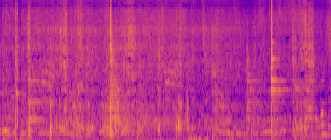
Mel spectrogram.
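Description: Browned onions sizzle in a pan as masala is added and stirred in. Steady frying hiss comes close up, with occasional scraping clinks from the stirring and no talk.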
